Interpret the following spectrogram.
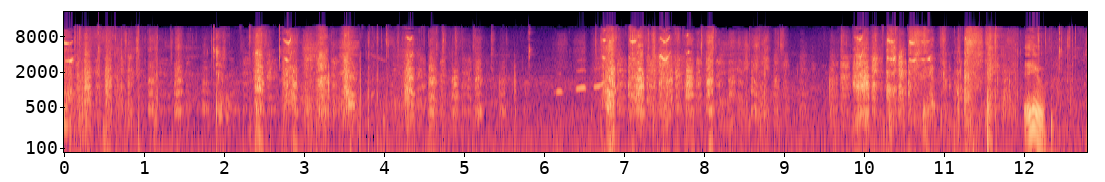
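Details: Pet dog panting hard, a fast run of breathy, hissing huffs repeated in steady bursts, with a brief pause near the middle and a short whine toward the end.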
